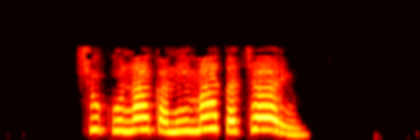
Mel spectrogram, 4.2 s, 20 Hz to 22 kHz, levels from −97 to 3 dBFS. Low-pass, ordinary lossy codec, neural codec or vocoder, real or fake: 5.4 kHz; MP3, 24 kbps; none; real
